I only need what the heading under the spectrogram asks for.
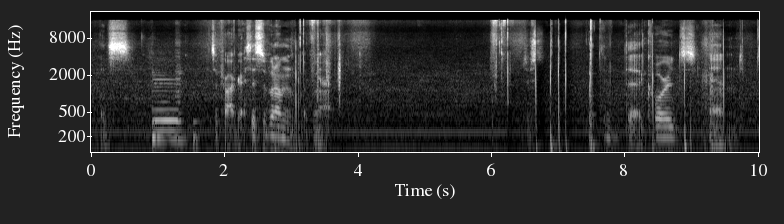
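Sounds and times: low steady hum: 0.0s - 10.0s
phone handling knocks and rubs: 6.6s - 7.6s.

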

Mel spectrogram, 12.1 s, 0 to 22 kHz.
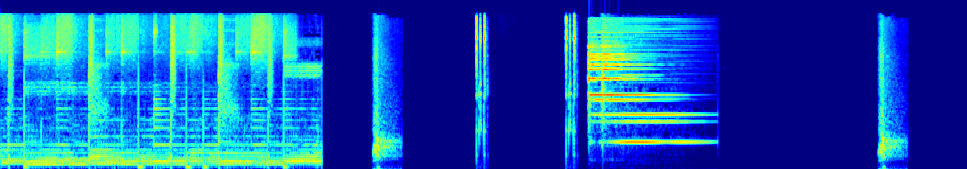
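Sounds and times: mouse clicks: 6.0s - 6.2s, 7.1s - 7.3s
notification bell ding: 7.4s - 9.0s.

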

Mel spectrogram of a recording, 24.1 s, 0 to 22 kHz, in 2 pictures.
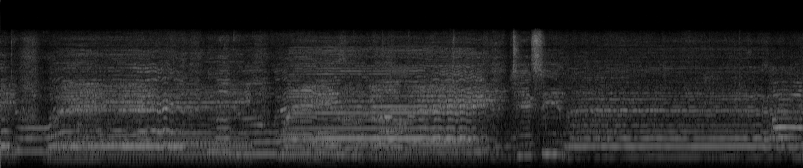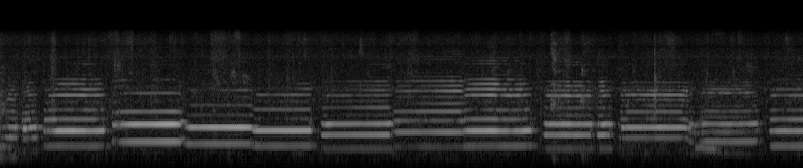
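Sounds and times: muted trumpet playing jazz: 0.0s - 7.2s, 11.4s - 24.0s
men singing a cappella chord: 0.0s - 12.3s.

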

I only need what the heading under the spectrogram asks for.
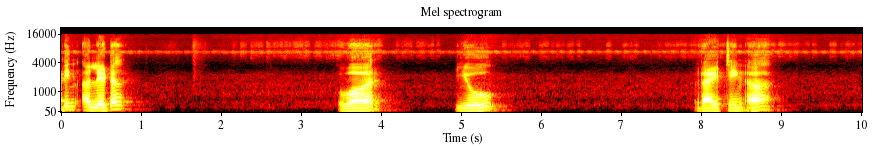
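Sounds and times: marker writing on whiteboard: 2.2s - 10.0s.

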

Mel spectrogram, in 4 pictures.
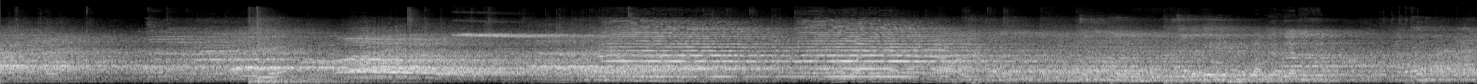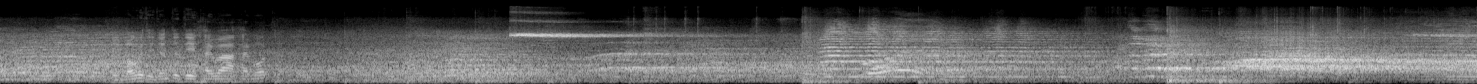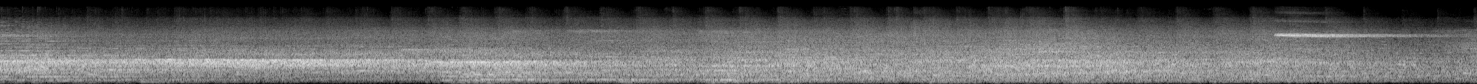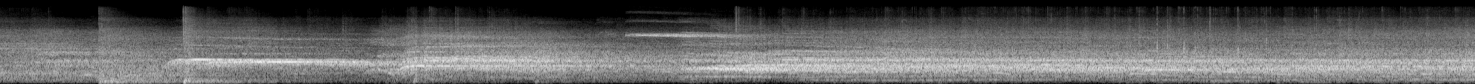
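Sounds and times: hall crowd noise: 0.0s - 59.0s
short high whistle-like tones: 4.5s - 5.6s, 19.8s - 21.0s, 42.3s - 43.8s, 50.5s - 51.4s.

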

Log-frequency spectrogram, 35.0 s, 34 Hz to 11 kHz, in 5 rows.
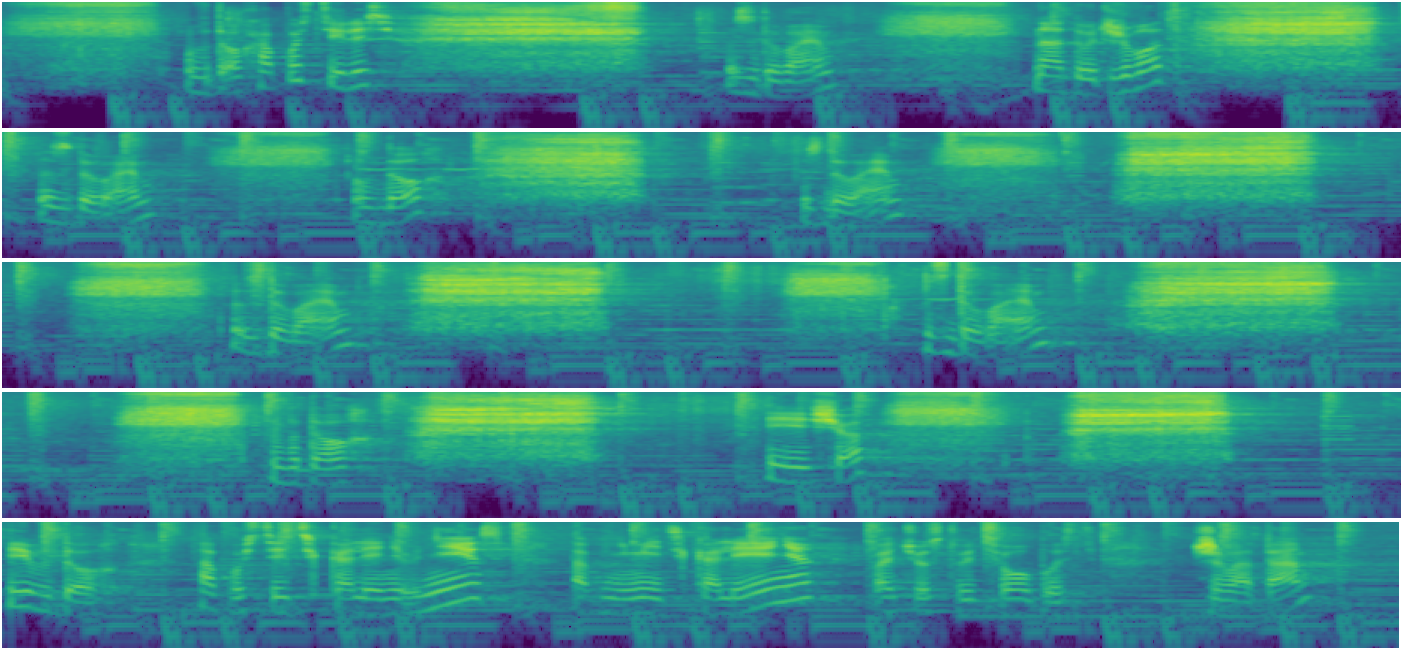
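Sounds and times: forceful breath through mouth: 0.0s - 1.0s, 2.0s - 3.5s, 4.4s - 5.2s, 5.9s - 7.2s, 8.0s - 10.9s, 11.6s - 15.2s, 15.9s - 18.7s, 19.3s - 27.9s
music with steady low beat: 0.0s - 34.9s.

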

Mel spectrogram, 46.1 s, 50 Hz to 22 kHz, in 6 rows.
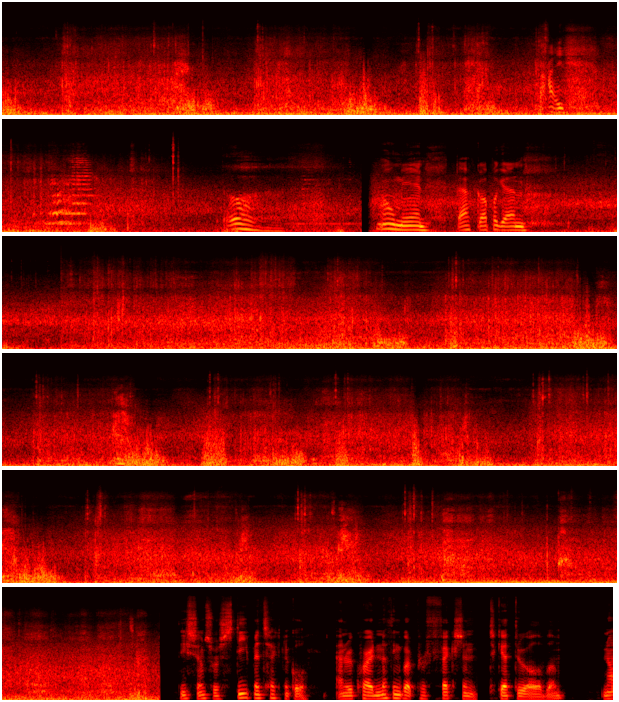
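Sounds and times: tyres rumbling on loose dirt: 0.0s - 9.9s, 14.9s - 40.4s
bike knocking and rattling: 0.0s - 10.0s, 15.0s - 40.4s
wind buffeting microphone: 0.0s - 40.4s.

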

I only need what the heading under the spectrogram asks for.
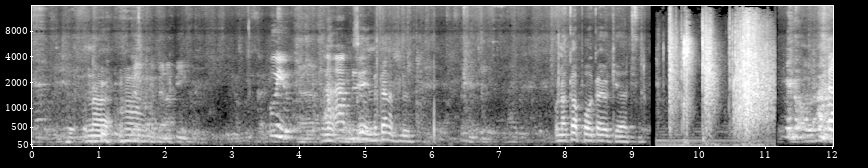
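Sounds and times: large audience applauding: 9.6s - 11.2s.

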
